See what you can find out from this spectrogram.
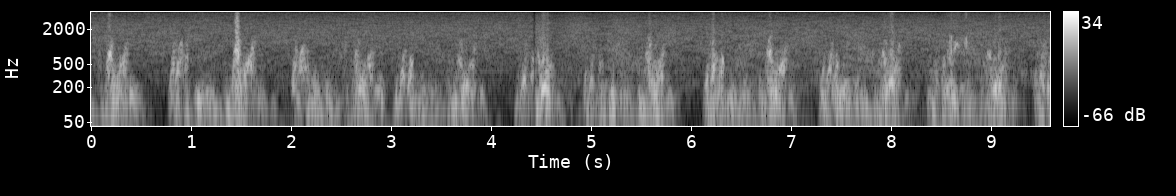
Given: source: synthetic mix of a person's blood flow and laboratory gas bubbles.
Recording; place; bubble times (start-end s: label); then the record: Doppler ultrasound of blood flow; precordium
8.54-8.70 s: bubbles
8.73-8.78 s: bubbles
From the record:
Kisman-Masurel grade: 112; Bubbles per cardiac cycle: 1 to 2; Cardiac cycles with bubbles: 1 to 10%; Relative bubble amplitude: moderate (0.250 to 0.450); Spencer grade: 1 (occasional bubble signal discernible with the cardiac motion signal, with majority of cardiac periods free of bubbles); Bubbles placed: anywhere in the cardiac cycle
